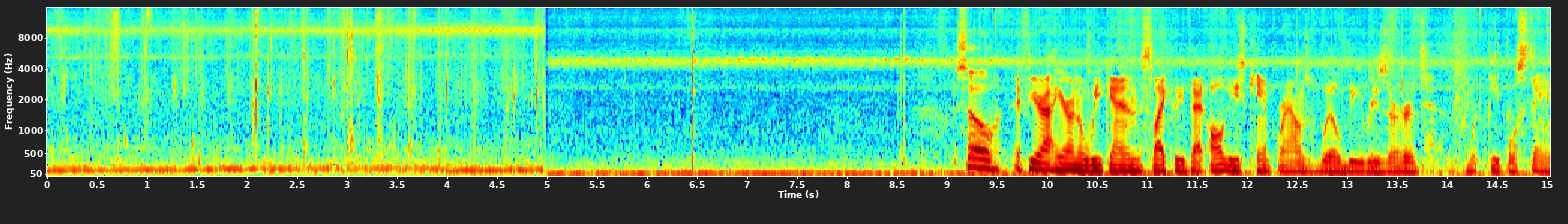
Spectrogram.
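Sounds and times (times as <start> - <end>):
footsteps crunching on dry leaves: 0.0 - 5.0, 8.9 - 15.0.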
